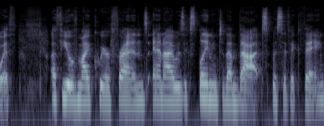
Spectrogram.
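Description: A woman with a fairly high pitch, an animated, upbeat tone and a fairly quick pace over noticeable background noise. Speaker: podcast host. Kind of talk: casual chat.

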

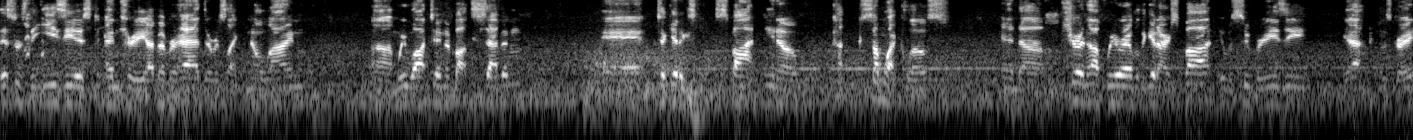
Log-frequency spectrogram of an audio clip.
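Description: Amid noticeable background noise, this voice keeps a fairly even intonation while its loudness swings widely, with long, frequent pauses. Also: man, fairly high pitch for a man, moderate pace. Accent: American. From Wisconsin. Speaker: concert-goer, music fan. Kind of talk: casual chat.

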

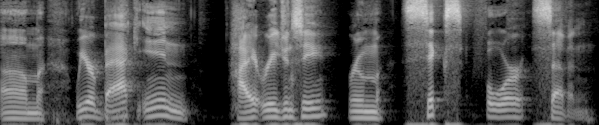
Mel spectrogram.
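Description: On a very clean recording with a silent background, a man's pitch varies in an ordinary way. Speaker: podcast host, critical care pharmacist. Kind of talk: casual chat. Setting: convention center, in person. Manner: animated.

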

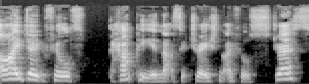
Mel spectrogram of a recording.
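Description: A woman's high-pitched voice in a London accent, full of very wide pitch swings, with a dry, close sound and no echo. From South London. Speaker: podcast co-host. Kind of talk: casual interview chat.

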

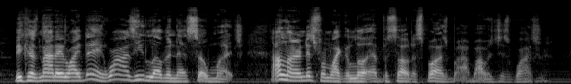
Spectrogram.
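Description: A high-pitched man talking very fast, with music in the background. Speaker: podcast host. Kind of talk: casual chat. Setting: live stream.

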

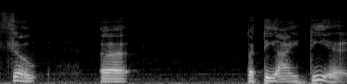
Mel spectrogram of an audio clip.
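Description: With a dark, mellow tone, a man talks at a very slow pace and sounds somewhat breathy. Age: 80s+. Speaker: retired comic book artist. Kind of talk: casual interview conversation.

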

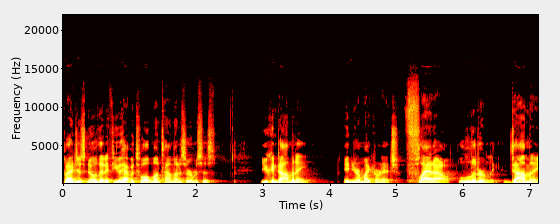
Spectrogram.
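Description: A man talks at a fairly quick pace, fairly high in pitch, with lively intonation. It's a plain, everyday voice against a quiet background. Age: 40s. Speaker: podcast host and insurance sales coach. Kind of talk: solo podcast monologue.

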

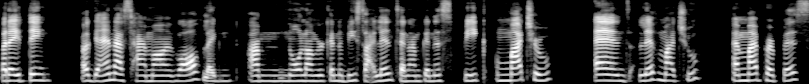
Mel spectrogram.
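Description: A woman with an American accent speaks at a fairly slow pace in a monotone, flat intonation on a very clean recording with a silent background. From New York. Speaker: social work career coach. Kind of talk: interview conversation.

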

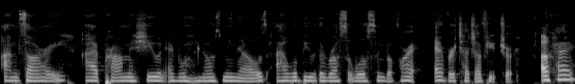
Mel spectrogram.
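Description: A woman's animated, very fast speech at a fairly low pitch, dry and close with no echo, over a quiet background. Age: 20s. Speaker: podcast host. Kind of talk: casual monologue.

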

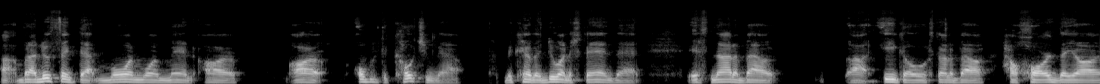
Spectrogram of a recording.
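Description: A man's fairly low, dark, mellow voice with an American accent, fairly even intonation and a moderate pace. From Louisville, Kentucky (US South), Jamaican parents. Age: 40s. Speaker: life coach. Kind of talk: casual interview.

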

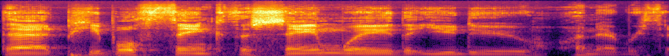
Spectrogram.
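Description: A man with an American accent and a bright, sharp tone, in a very clean recording with a silent background. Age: 40s. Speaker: podcast co-host, military veteran. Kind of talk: casual chat.

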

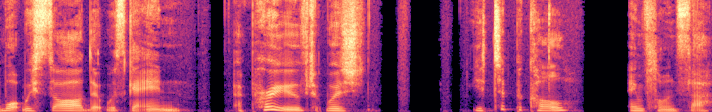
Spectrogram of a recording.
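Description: Speaking with a Yorkshire accent at a moderate pace, a woman leaves long, frequent pauses, and the sound is dry and close with no echo. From Yorkshire, England. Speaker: digital marketing executive. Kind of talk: casual chat.

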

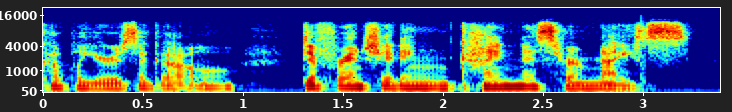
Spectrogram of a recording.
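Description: On a very clean recording with a silent background and a dry, close sound with no echo, a woman with an American accent and an ordinary speaking voice talks at a moderate pace. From Minnesota. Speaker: leadership coach. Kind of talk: casual interview chat.

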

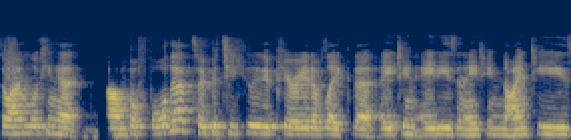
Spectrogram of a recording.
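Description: A woman speaks in an Australian accent at a medium pitch. Her pace is moderate and her pitch variation ordinary. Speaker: historian and librarian. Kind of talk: interview.

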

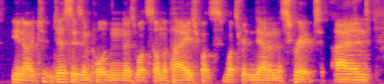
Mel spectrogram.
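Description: At a moderate pace, a man with an Australian accent talks with a fairly low pitch. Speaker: children's TV writer. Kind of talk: interview conversation. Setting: studio.

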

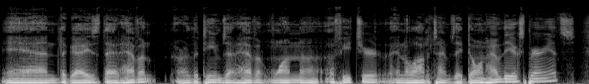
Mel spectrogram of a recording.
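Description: This man speaks with a very deep, low pitch and a dark, mellow tone. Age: 60s. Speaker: racing series owner. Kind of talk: interview. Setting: studio.

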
